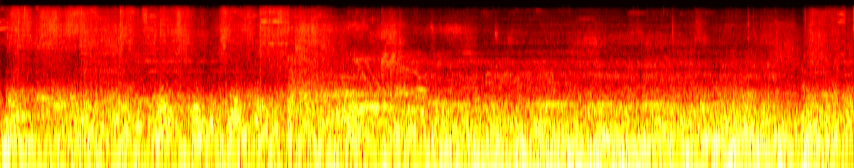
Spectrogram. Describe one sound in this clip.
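Game spell effects whoosh and crackle.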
